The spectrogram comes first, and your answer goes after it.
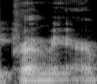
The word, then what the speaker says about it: Premier: we should pre it's like it should be Premier but like we don't have there's no chance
